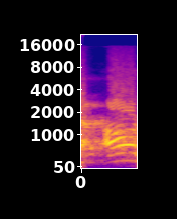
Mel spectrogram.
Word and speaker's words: our: ये सही प्रोनाउंसिएशन नहीं है, आवर नहीं होता, और होता है और।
